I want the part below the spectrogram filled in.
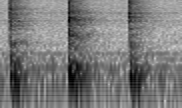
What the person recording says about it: listen for the melon that sounds hollow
